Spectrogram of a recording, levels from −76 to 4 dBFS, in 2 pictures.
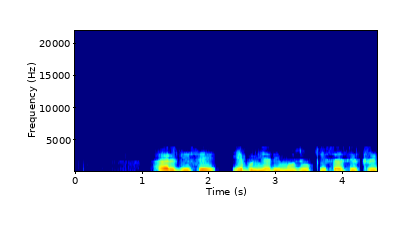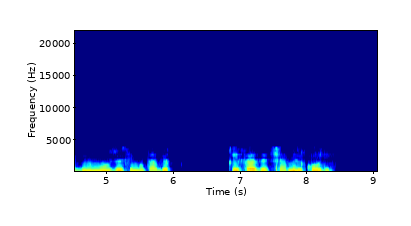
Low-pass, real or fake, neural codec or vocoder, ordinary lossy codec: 7.2 kHz; real; none; AAC, 16 kbps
